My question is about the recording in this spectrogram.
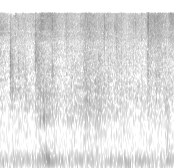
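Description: Faint footsteps and shuffling on a carpeted platform over a steady low hum, with one slightly louder knock or rustle about half a second in.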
